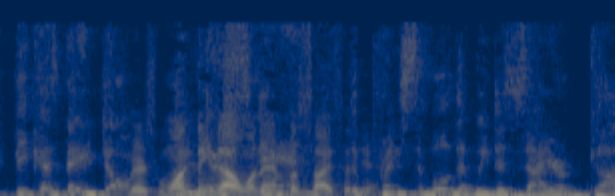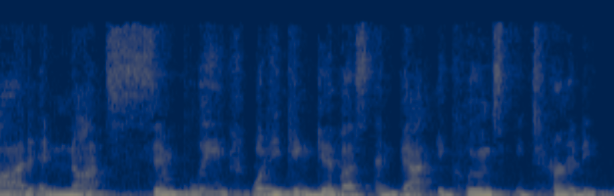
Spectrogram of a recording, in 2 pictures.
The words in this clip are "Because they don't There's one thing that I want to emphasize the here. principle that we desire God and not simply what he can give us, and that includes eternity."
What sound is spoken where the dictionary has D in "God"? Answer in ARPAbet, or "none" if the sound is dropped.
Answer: D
